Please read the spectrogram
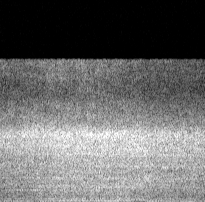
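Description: A steady low background rumble, swelling slightly about halfway through.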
